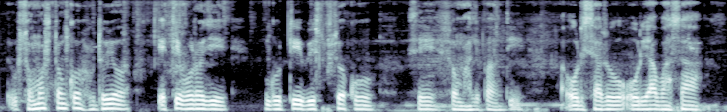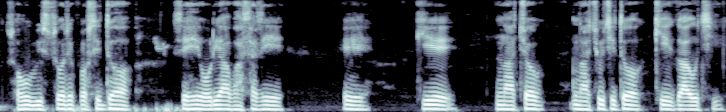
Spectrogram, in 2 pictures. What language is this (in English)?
Odia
